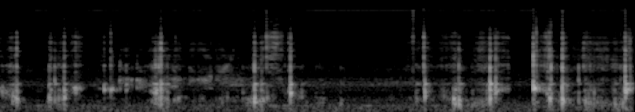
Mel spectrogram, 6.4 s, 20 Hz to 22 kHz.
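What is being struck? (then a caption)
Plastic tumbler cup. Long acrylic nails tap and scratch the sides and rim of a hollow pink plastic tumbler cup, apparently empty and held in hands. The result is a quiet, uneven run of sharp, dry clicks and brief scratchy swipes with almost no ring, carrying a faint hollow tone around 800 Hz to 1 kHz.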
